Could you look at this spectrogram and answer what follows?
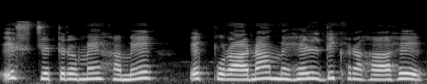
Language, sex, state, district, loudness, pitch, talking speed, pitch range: Hindi, female, Madhya Pradesh, Bhopal, -13 LUFS, 255 Hz, 140 wpm, 240-265 Hz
